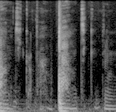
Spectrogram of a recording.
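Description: A man's voice in quiet, breathy half-whispered fragments, with a short click right at the start.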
